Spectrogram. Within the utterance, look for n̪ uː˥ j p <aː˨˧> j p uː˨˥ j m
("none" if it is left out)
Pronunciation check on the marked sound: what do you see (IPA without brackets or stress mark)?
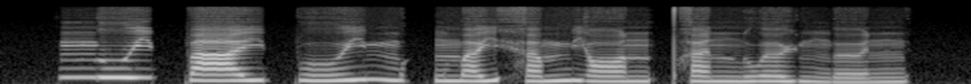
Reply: aː˨˧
